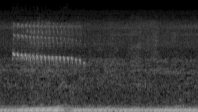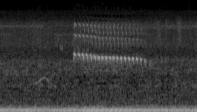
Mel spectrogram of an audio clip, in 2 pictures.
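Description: White-throated kingfisher giving two loud, rapid, rattling whinnies, each about a second and a half long and dropping slightly at the end, over a steady low traffic rumble.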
